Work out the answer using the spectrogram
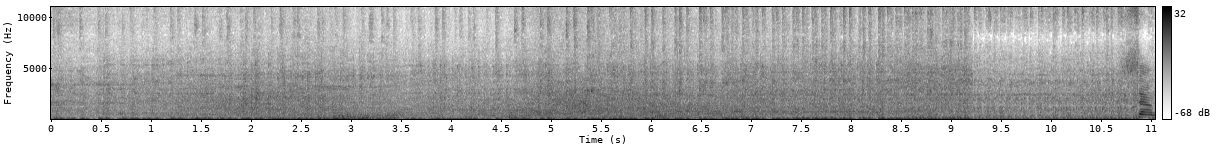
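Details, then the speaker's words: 2009 Ducati Monster 696 at startup on the stock exhaust, before the Two Brothers pipe, K&N filter and Power Commander install. Low, even twin-cylinder burble at steady idle, soft and muted with no knocks or misses; normal idle. "Sounds like a quiet Ducati. That's about it."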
